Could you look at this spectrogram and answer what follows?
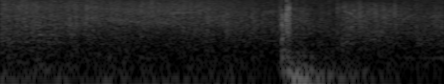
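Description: A single heavy cannon boom from a siege battle in Empire: Total War lands sharply over a low rumbling battlefield background, fading quickly.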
